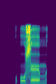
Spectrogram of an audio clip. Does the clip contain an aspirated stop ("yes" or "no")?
no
